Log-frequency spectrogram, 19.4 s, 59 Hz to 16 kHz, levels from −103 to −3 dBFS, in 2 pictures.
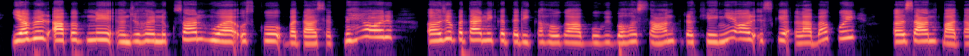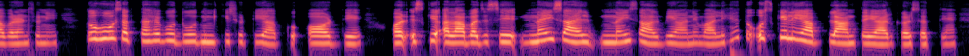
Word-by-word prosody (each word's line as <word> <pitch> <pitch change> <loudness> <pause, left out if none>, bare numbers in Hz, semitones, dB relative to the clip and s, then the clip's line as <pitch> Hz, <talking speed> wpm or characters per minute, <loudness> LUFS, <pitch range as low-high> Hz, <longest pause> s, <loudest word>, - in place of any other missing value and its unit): या 295 +2 +9
फिर 360 +2 +4
आप 290 +1 +8
अपने 300 0 +1
जो 250 +1 -1
है 275 - +3
नुकसान 315 +5 +1
हुआ 275 -3 +5
है 250 - +5
उसको 275 0 -1
बता 215 -2 +3
सकते 220 +5 -8
हैं 300 +8 -5
और 395 -1 +6 0.4
अ, 275 +1 +5
जो 340 +3 +1
बताने 300 -2 +3
का 280 0 -1
तरीका 245 -2 -5
होगा 235 0 -3
आप 220 0 -4
वो 230 - -4
भी 235 +1 -11
बहुत 235 +3 -3
शांत 245 +2 -2
रखेंगे 250 +5 -3
और 325 -1 +3
इसके 285 +1 -5
अलावा 230 +6 -1
कोई 360 +2 -1 0.4
अ, 255 - +5
शांत 270 +1 +4
वातावरण 210 +1 -1
चुनिए, 225 -1 -14 0.3
तो 335 - +2
हो 350 +2 +3
सकता 315 -4 -1
है 275 +1 -1
वो 280 0 -4
2 255 +2 -5
दिन 245 -1 -4
की 255 +1 -14
छुट्टी 245 -1 -13
आपको 205 - -8
और 220 0 +2
दें। 210 0 -6 0.4
और 230 - +5
इसके 240 +3 -2
अलावा 230 -2 +3
जैसे 240 0 -2
नई 270 +7 -1
साल 250 -6 +2
नई 235 +2 -3
साल 245 -7 -2
भी 225 +2 -8
आने 205 +1 -8
वाली 205 +2 -6
है 370 - -10
तो - - -8
उसके 385 +2 -1
लिए 335 -4 +1
आप 245 -2 +2
प्लान 220 -2 +2
तैयार 205 -2 0
कर 200 - -1
सकते 200 -1 -10
हैं। 200 +1 -15
250 Hz, 205 wpm, -23 LUFS, 225-290 Hz, 0.4 s, या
